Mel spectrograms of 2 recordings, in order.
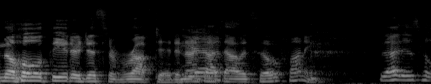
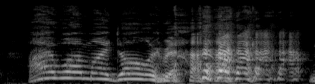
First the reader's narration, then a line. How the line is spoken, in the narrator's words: he just shouts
